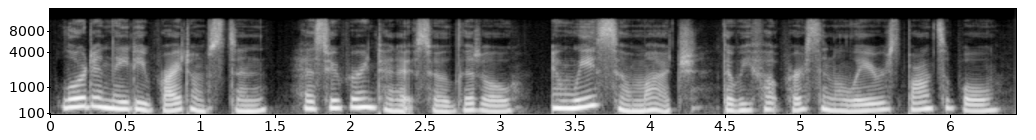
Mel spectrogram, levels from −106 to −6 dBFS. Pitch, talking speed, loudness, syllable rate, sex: 200 Hz, 160 wpm, -18 LUFS, 5.5 syllables/s, female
